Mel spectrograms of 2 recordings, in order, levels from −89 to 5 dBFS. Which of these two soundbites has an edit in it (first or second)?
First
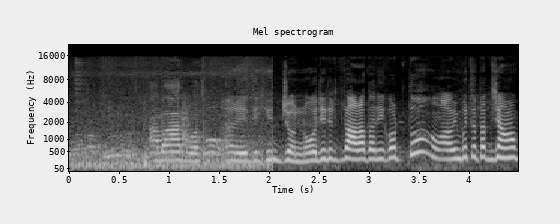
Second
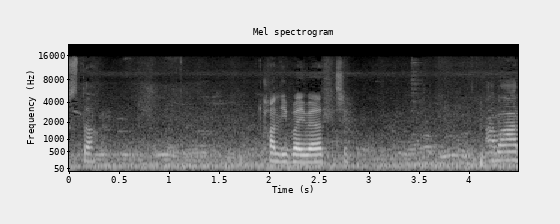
first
